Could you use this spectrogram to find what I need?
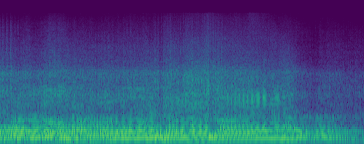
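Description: A dirt bike engine revs loudly up close, its pitch rising and falling as the rider shifts.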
